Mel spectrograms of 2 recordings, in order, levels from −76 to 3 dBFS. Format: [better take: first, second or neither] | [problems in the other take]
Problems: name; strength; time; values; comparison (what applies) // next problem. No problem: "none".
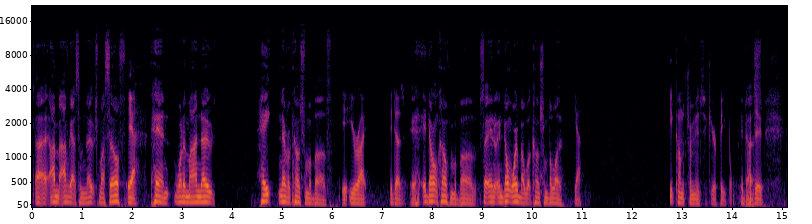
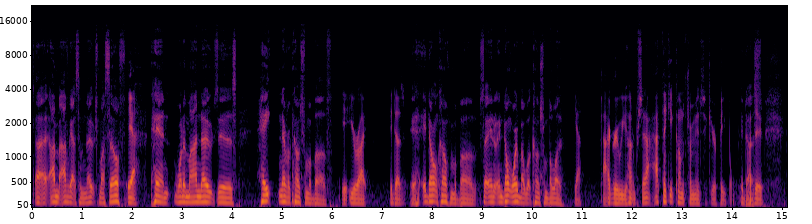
second | audio cutting out; at 3.5 s for 0.5 s and at 11 s for 1.5 s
